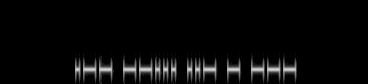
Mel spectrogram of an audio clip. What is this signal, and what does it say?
Morse code, heard as a keyed tone, about 30 wpm, 700 Hz. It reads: W7UTO
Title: USA Call Signs - 5 Characters - Repeated 3x - 30wpm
